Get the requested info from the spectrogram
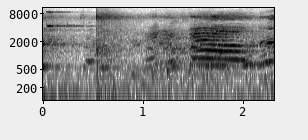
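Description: Basketball being dribbled on a hardwood gym floor, with voices from players and the crowd echoing through the gym.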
